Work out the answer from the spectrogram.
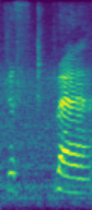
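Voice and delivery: soft, sunken echo of a wail; subdued echo. Acted. Storyteller echoes the poet's despair, softly deflated. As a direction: drop it down, quietly.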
